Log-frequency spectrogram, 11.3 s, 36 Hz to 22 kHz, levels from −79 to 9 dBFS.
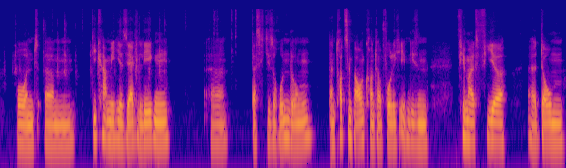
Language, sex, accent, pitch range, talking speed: German, male, German, 100-120 Hz, 120 wpm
